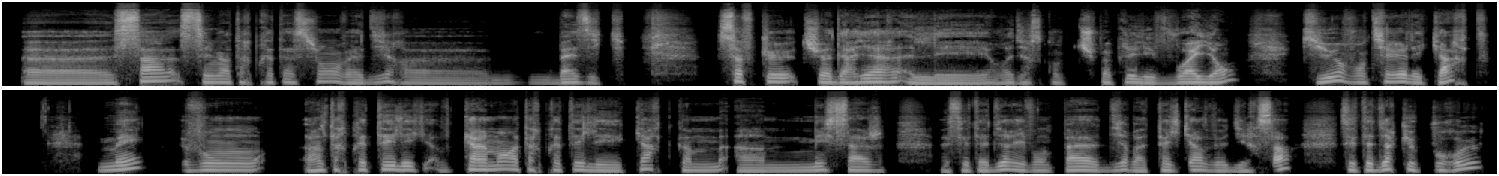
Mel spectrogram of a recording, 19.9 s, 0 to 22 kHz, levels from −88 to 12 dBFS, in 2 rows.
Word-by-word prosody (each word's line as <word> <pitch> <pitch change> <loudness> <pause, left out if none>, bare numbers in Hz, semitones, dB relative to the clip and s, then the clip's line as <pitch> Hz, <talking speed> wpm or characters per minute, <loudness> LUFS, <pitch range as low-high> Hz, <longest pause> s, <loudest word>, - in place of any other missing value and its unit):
heu, 105 0 -5
ça, 165 - +10
c'est 130 - +8
une 130 - -6
interprétation 125 +4 -2
on - - -9
va 110 -2 -9
dire, 125 +2 -7
heu, 100 -2 -15 0.3
basique. 110 0 -1 0.6
Sauf - - +8
que 150 +1 -3
tu 135 - +6
as 130 - -1
derrière 135 +4 -1
les 100 -1 -6
on 100 - -16
va 110 - -10
dire 105 0 -7
ce - - +1
qu'on 110 - -19
tu - - +6
peux 120 - -9
appeler 130 +4 -6
les 110 -2 -6
voyants 125 - -1 0.4
qui 135 - +3
eux, 175 - -2
vont 130 -7 -7
tirer 145 +5 +3
les 120 -6 -6
cartes, - - -2 0.7
mais 155 - -4 0.3
vont 135 +2 -5 0.3
interpréter 140 +5 -3
les 145 -1 -3
ca - - -11 0.2
carrément 155 +1 +2
interpréter 140 -2 -6
les 115 -4 -5
cartes 165 0 -5
comme 125 +2 -10
un 110 -1 -8
message. 120 +2 +2 0.4
Heu, - - -13
c'est-à-dire, 115 +7 -2
ils 130 - -4
vont 120 0 -11
pas 135 +2 -3
dire: 125 +6 -5
«Bah, 110 -2 -7
telle 125 0 -2
carte 140 +3 -4
veut 110 0 -11
dire 110 -2 -7
ça», - - +8 0.3
c'est-à-dire 135 +4 -1
que 145 - -3
pour 135 +4 -8
eux 205 - -6
125 Hz, 180 wpm, -25 LUFS, 110-140 Hz, 0.7 s, ça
